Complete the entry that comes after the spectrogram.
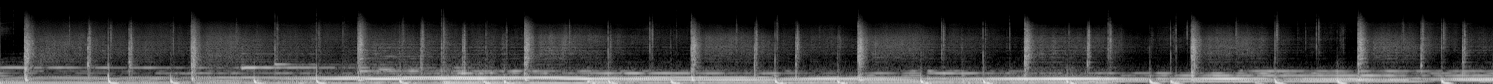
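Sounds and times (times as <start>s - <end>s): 
soft focus lo-fi piano ringtone: 0.0s - 14.9s.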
